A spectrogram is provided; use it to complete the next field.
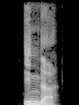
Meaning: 1. Indian (person from India) 2. Indian restaurant
- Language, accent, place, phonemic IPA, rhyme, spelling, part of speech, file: German, Germany, Berlin, /ˈɪndɐ/, -ɪndɐ, Inder, noun, De-Inder.ogg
